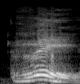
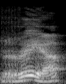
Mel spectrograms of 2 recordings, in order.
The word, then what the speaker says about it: Rea: Adventista pero el pastor Walter Rey así se pronuncia en español yo creo que lo pronunciaría rea porque se escribe W r e a Walter Rey era mucho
